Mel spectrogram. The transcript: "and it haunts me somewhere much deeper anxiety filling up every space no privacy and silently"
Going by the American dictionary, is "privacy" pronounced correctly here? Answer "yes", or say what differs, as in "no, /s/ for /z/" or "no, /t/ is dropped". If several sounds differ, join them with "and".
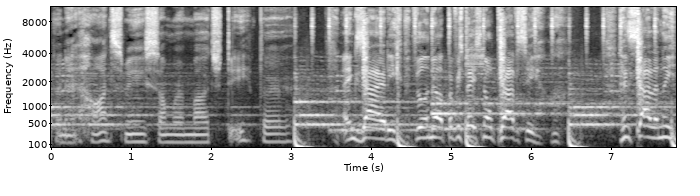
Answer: yes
